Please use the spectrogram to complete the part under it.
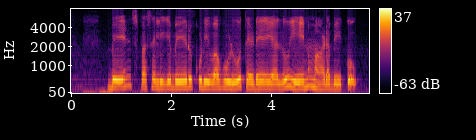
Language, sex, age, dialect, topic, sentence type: Kannada, female, 25-30, Dharwad Kannada, agriculture, question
